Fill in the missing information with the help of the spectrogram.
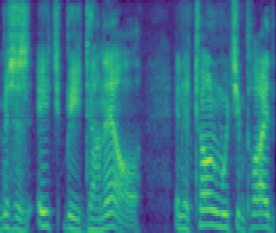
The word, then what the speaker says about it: Donnell: "Clarice Almira told me that you pronounced our name Donnell." "Now, Miss Shirley, the correct pronunciation of our name is Donnell. Accent on the last syllable.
